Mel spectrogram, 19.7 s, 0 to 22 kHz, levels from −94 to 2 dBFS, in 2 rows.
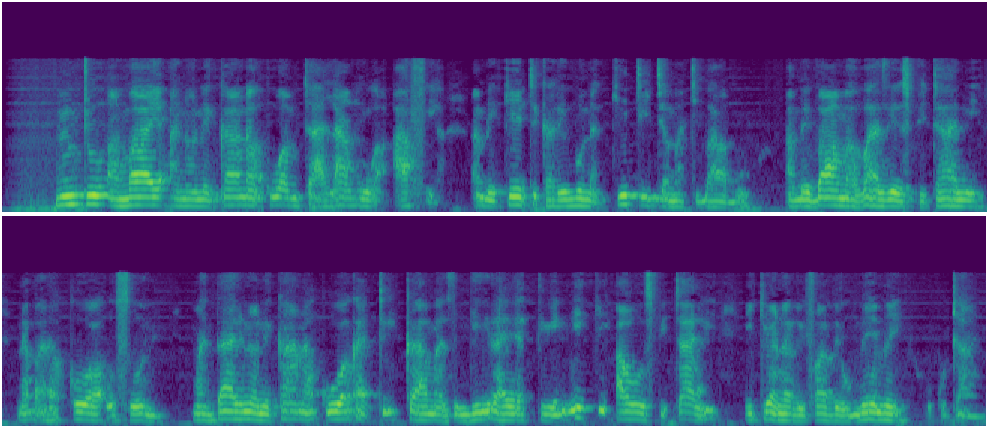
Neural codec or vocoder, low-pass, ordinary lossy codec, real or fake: codec, 16 kHz, 2 kbps, FreqCodec, larger model; 7.2 kHz; MP3, 64 kbps; fake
